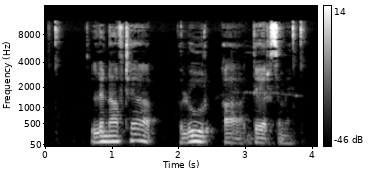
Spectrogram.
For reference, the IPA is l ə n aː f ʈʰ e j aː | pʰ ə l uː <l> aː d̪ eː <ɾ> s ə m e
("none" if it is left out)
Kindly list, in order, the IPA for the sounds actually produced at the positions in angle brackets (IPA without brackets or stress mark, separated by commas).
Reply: ɾ, ɾ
